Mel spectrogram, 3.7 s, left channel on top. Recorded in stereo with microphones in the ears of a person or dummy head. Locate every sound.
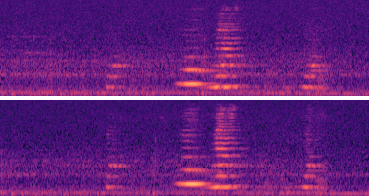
1.1 s a squeak: 75° right (ahead or behind), 7 m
